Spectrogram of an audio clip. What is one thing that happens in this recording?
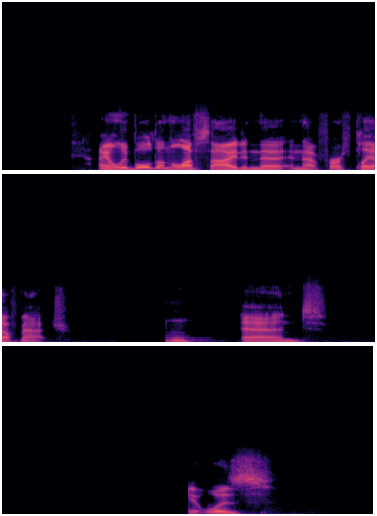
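A man speaks calmly over an online call, close to the microphone.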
